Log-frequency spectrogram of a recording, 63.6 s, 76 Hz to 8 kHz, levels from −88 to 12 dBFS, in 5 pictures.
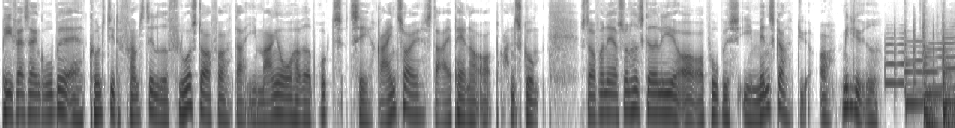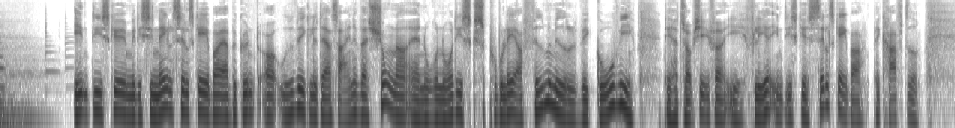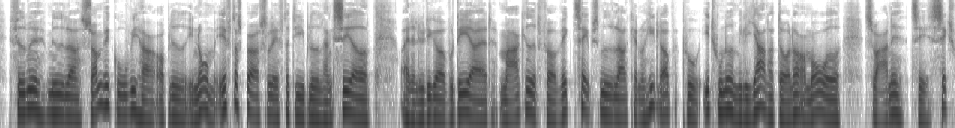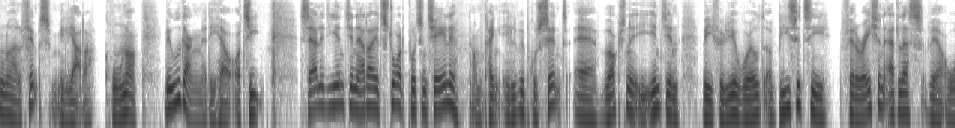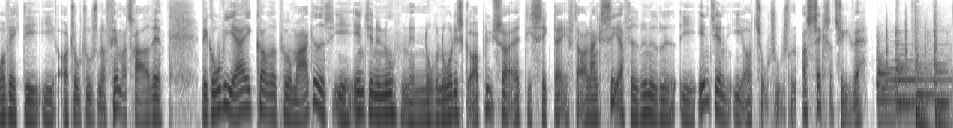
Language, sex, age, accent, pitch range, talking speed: Danish, male, 30-49, native, 110-140 Hz, 140 wpm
